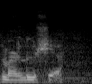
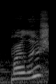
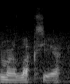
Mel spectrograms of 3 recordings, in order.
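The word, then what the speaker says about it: Marluxia: And it was Lexus, but it was the biggest one was Marlucia. Marluchia. I always knew that one for some reason was intuitive for me. Yeah, I always thought it was more Luxia, but anyway, regardless, when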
